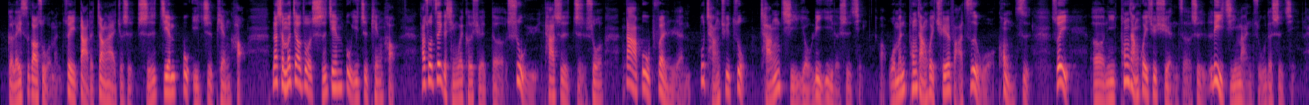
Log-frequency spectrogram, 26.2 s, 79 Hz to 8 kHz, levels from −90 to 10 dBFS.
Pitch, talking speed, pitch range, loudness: 110 Hz, 215 characters per minute, 95-140 Hz, -27 LUFS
